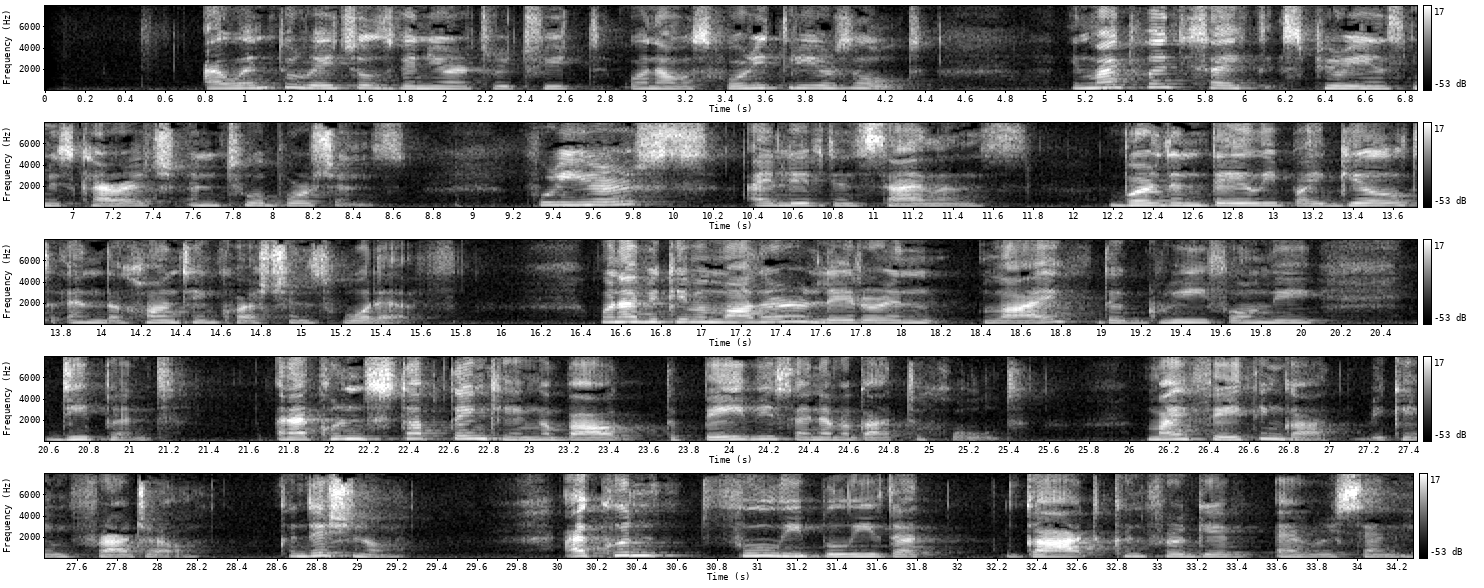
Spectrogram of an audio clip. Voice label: Testimonial (Female)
